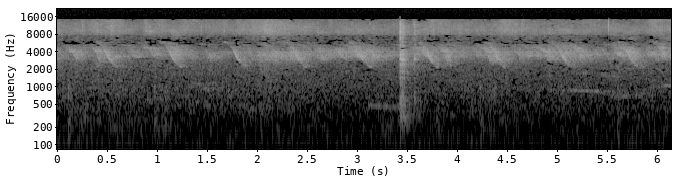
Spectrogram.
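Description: Faint bird calls in the background: a steady series of short chirps, each sliding downward in pitch, about two a second. A single faint tap comes about three and a half seconds in.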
